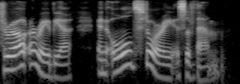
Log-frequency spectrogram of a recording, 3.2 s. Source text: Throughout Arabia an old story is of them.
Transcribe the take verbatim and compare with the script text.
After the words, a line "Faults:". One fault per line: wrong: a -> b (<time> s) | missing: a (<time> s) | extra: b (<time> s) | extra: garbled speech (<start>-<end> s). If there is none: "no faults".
Throughout Arabia an old story is of them.
Faults:
no faults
